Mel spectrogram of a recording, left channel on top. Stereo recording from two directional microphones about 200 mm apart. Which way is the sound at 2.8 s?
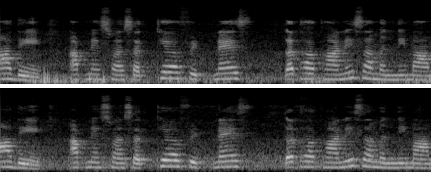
15° left (ahead or behind).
